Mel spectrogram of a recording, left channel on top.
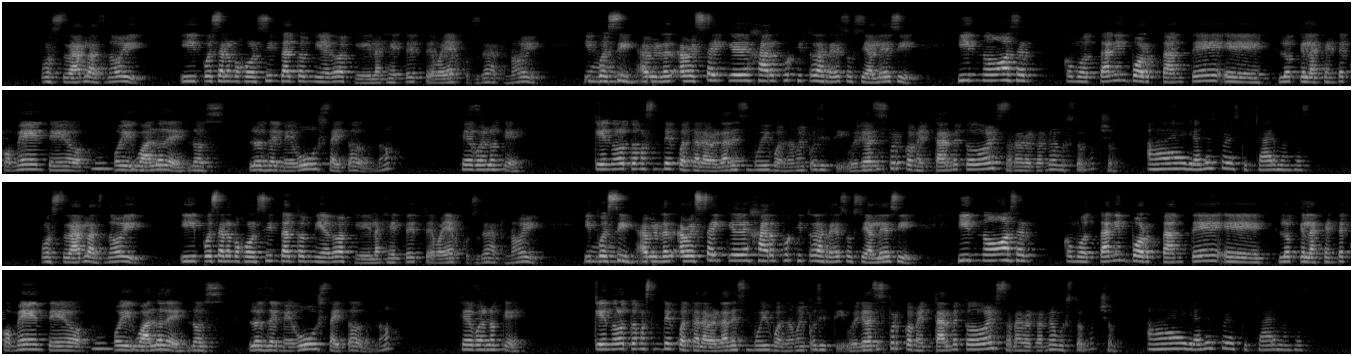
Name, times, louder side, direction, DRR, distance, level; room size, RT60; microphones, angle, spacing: voice 1, 0.4-1.4 1.8-5.3 5.9-9.1 9.6-10.3 10.6-14.3 14.6-15.7 16.0-17.4 18.1-18.6 19.4-24.6, right 2 dB, 30° right, 3 dB, 1.2 m, -31 dB
voice 2, 5.8-6.3 14.4-14.9 18.3-18.5 24.9-26.6, left 1 dB, 30° left, 6 dB, 1.0 m, -36 dB
12.5 x 5.5 x 5.9 m, 0.40 s
head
